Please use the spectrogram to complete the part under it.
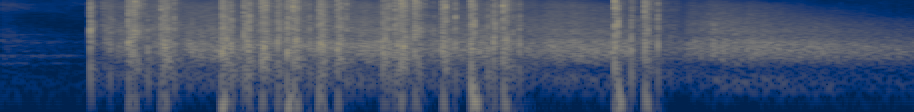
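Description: Pistol gunshots crack loud and close during firearms training at a range, a rapid dense volley of many overlapping shots from several shooters, then a last short cluster before fading.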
